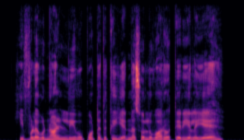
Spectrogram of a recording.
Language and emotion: Tamil, fearful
